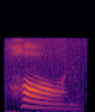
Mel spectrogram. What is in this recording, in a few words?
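"hon4", Cantonese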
